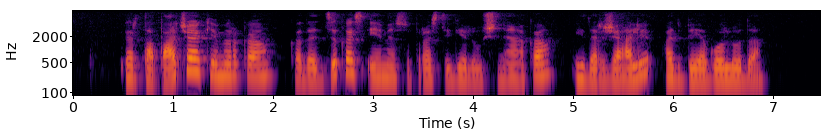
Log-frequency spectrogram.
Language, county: Lithuanian, Kaunas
